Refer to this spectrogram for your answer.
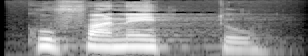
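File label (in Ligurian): "cufanettu", Ligurian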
